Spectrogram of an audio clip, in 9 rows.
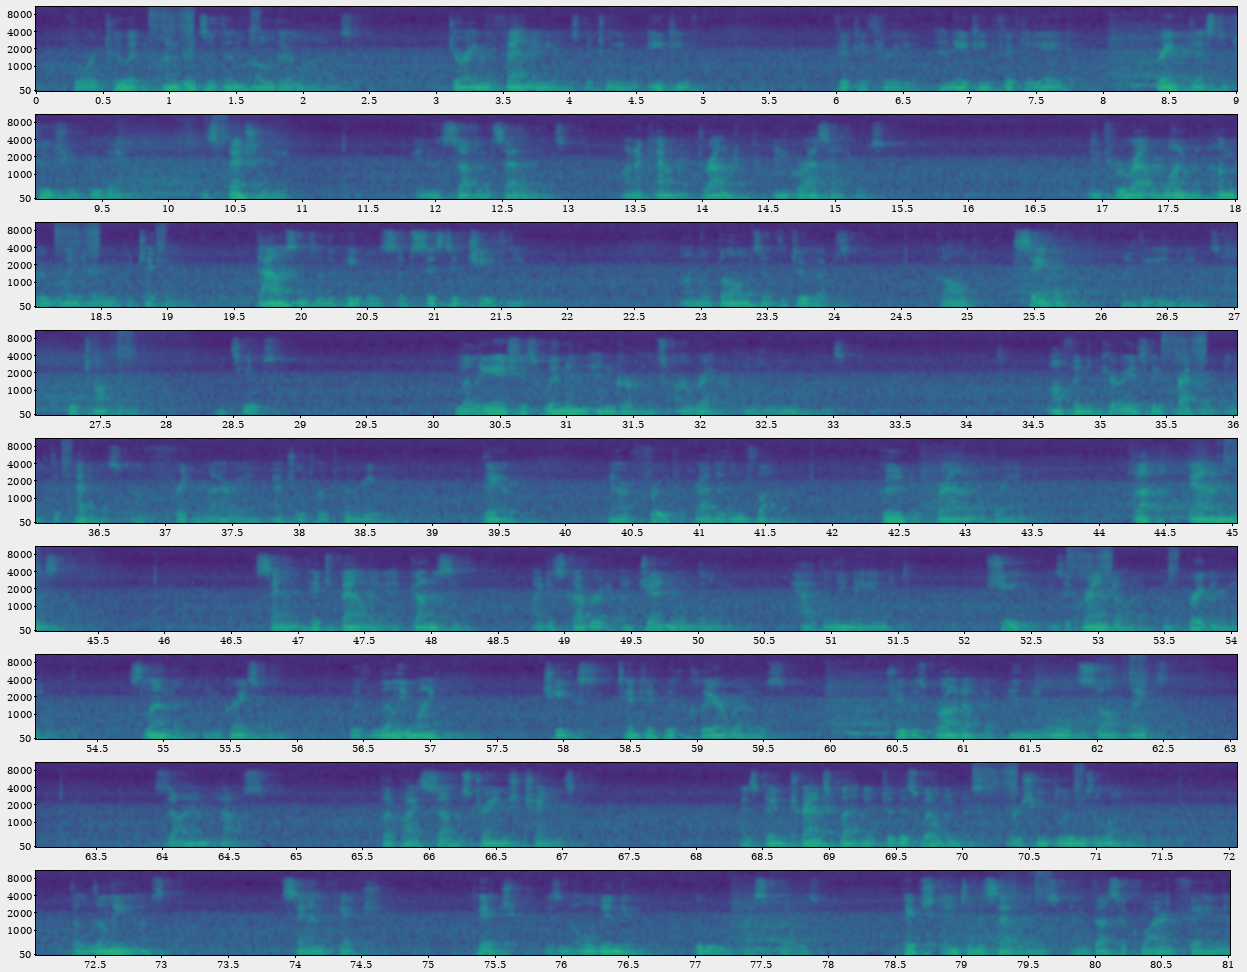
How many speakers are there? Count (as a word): one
